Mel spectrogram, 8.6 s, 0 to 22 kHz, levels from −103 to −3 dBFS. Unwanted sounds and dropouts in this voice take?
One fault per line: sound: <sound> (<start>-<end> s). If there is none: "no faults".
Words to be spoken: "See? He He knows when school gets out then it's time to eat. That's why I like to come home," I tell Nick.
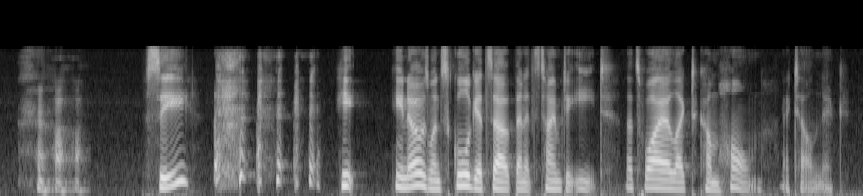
sound: laugh (0.2-0.9 s)
sound: laugh (2.1-3.2 s)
